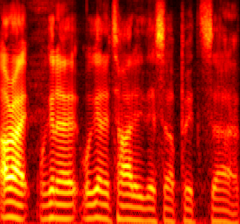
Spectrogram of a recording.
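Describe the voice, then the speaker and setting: Speaking at a very fast pace, a man uses a medium pitch with a bright, sharp tone. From Ireland. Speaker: podcast co-host. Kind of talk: casual chat. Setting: in a van.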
